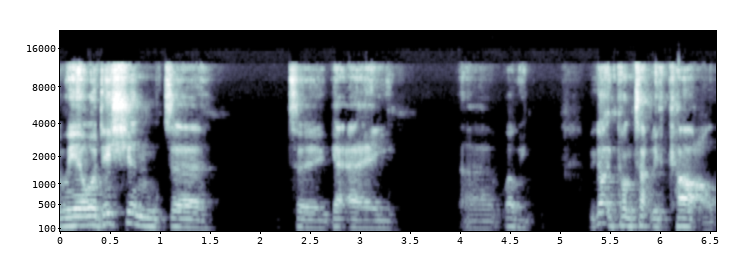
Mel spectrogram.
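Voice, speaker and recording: Here a man talks at a moderate pace in an English accent. His voice is medium in pitch, with ordinary pitch variation. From England. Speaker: death metal guitarist and vocalist. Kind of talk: interview. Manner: halting.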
